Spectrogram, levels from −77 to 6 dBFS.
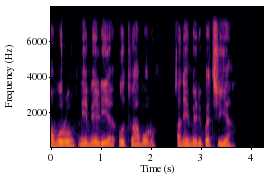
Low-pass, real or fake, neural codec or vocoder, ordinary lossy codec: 7.2 kHz; fake; codec, 16 kHz, 4.8 kbps, FACodec; none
